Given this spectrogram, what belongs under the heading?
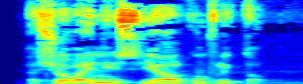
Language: Catalan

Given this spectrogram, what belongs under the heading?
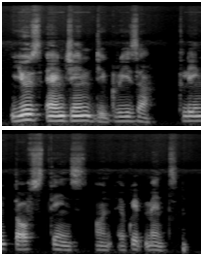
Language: Nigerian Pidgin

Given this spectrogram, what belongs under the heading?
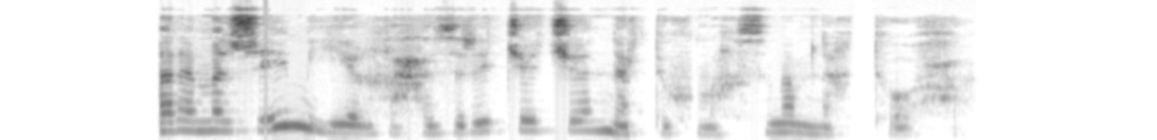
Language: Kabardian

